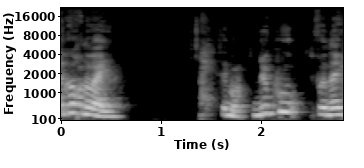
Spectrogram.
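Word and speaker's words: Cornouailles: de Corneil Corneil Corneil j'ai un gros doute sur le nom attendez je vérifie en fait du coup oui si j'ai prononcé très mal le nom ça c'était le corps Noï en même temps je cors c'est très particulier le comment l'orthographe et la prononciation pareil bref donc c'est des lutin de cornoail c'est bon du coup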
